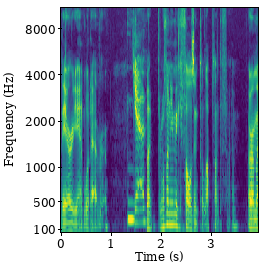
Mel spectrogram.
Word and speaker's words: Rovaniemi: So you're originally from Rovaniemi. Yes. And am I even remotely properly pronouncing that?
